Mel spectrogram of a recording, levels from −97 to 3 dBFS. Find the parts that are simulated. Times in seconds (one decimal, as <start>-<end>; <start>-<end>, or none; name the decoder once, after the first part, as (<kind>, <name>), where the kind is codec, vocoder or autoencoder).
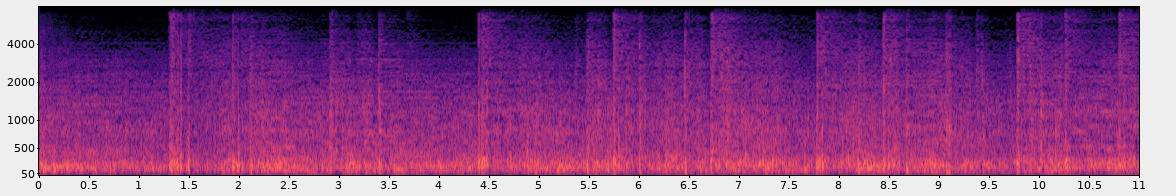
0.0-1.3 (codec, SNAC); 2.3-4.4; 8.6-9.1; 10.3-11.0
